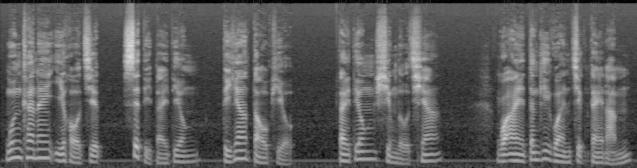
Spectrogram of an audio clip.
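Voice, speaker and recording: A man's voice: medium pitch, very animated, measured pace, darkish tone. A man with a Taiwanese accent narrating a radio drama in the first person, as its host and storyteller.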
